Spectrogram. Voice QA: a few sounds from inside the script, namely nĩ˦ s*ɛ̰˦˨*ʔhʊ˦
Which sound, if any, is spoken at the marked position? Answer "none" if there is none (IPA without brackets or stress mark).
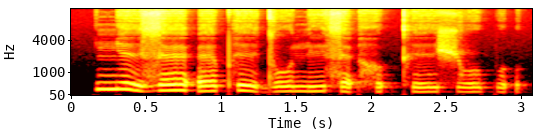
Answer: ɛ˦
